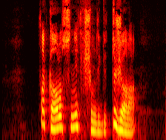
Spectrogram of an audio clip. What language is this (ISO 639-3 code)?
kab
